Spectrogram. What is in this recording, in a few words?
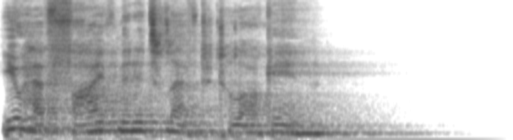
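announcer female, pt br; Clash; tournaments lockin 5min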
